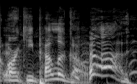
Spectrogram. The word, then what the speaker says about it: archipelago: How about an archipelago? Archipelago. Archipelago. That's like a lot. That's good. He's an archipelago. No, it's not an archie. It's archipelago. Archipelago. Archipelago. He's just emphasizing the wrong syllable.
